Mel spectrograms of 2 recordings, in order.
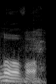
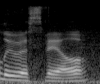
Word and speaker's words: Louisville: yes not louisville not louisville if you know i do say right yeah everybody if you don't know how to say it get it right it's not louisville not louisville louisville louisville yep and you have to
